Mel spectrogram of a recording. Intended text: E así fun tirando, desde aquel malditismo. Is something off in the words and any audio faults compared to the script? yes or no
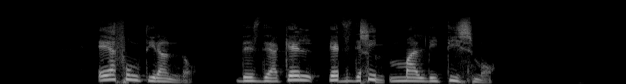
yes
